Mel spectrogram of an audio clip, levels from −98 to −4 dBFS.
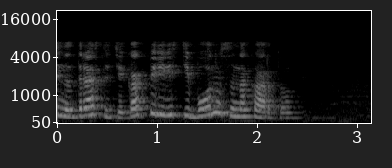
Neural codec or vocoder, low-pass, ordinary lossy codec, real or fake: none; 7.2 kHz; MP3, 48 kbps; real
